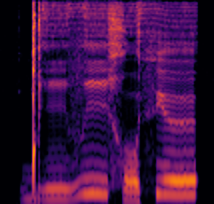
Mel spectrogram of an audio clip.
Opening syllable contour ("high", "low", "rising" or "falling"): low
